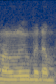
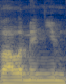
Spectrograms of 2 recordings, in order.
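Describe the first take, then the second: First: Aluminium is said with an American accent. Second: Aluminium is said with a British accent.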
